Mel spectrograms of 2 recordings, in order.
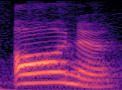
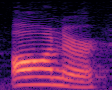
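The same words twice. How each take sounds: First: It is said with a British accent, light ending. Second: It is said with an American accent, throaty ending.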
